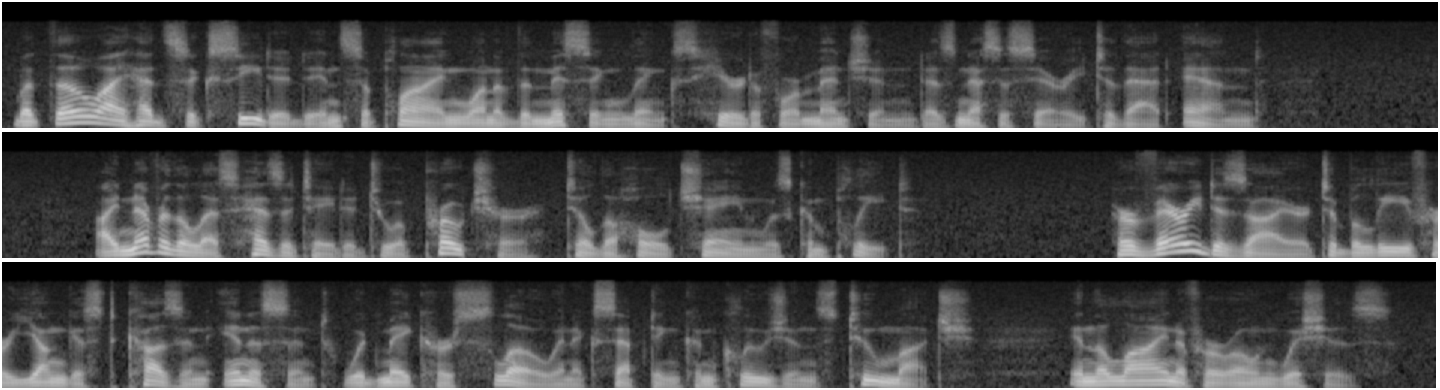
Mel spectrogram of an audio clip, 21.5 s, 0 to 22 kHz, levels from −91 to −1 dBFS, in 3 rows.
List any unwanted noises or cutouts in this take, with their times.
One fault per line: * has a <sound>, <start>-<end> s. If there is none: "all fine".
all fine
